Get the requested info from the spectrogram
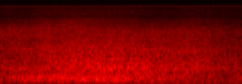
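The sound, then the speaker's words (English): Soft, steady wash of small waves breaking on a sandy shore, a continuous hiss of surf that swells slightly and then eases, heard alone without any voices. “You can hear the sound of them softly breaking on the sand.”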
